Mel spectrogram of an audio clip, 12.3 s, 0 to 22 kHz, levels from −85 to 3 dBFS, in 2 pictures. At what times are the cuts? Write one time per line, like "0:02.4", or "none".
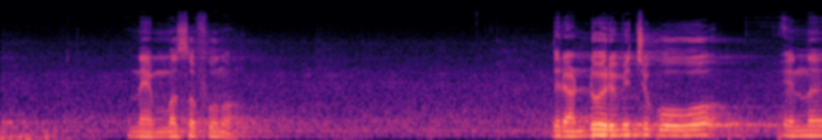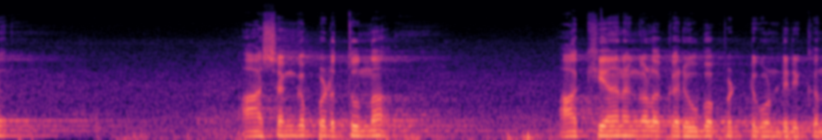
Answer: none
